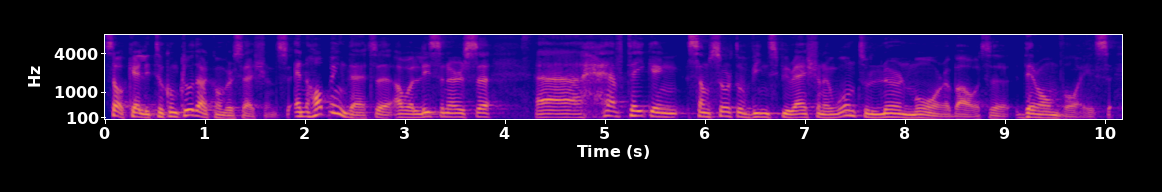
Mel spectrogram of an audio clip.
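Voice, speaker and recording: A man's voice: medium pitch, lively intonation, normal speed, a little mellow. A man hosting an interview show who speaks reflectively, with hesitant uhs. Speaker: podcast host. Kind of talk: interview conversation.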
